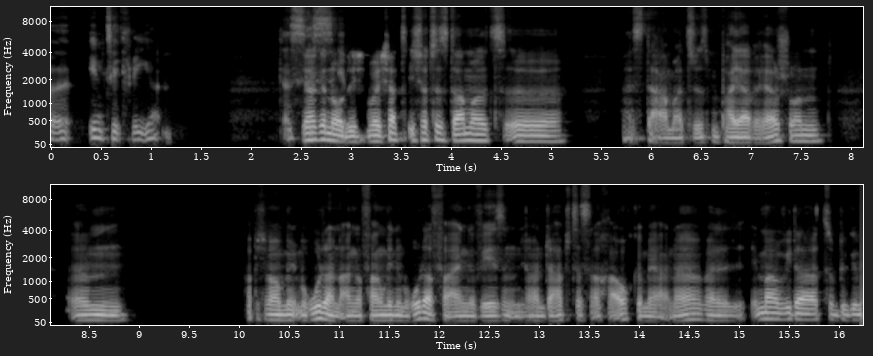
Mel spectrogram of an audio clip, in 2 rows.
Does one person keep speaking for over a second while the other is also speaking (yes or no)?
no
